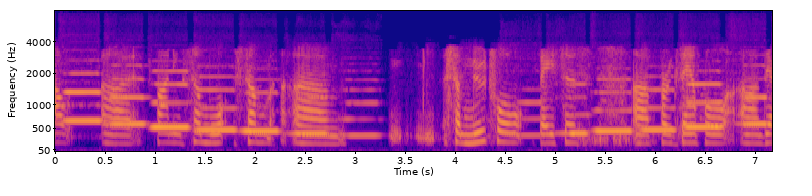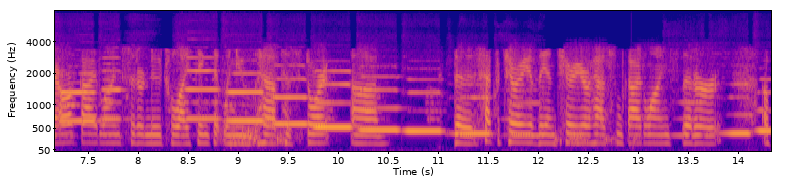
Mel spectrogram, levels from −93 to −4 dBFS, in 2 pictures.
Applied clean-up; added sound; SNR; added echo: none; Wind instrument, woodwind instrument; -2 dB; none.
